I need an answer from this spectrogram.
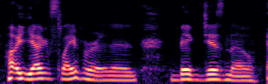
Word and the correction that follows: Jinzo: Oh, it's not Jizno. It's Jizno is what your lady says to you. – Yeah. Jinzo. That's how you say it. – Yeah. – I'm Big Jinzo. Not Jizno.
